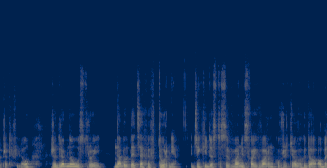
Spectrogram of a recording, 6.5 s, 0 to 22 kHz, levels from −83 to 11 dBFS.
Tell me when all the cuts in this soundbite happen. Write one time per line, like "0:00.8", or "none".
0:00.9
